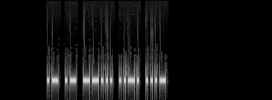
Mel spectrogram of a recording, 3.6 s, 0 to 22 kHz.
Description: Morse code, heard as a keyed tone, about 40 wpm, 700 Hz. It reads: AA7FV
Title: Call Signs Repeated 3x - 40wpm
